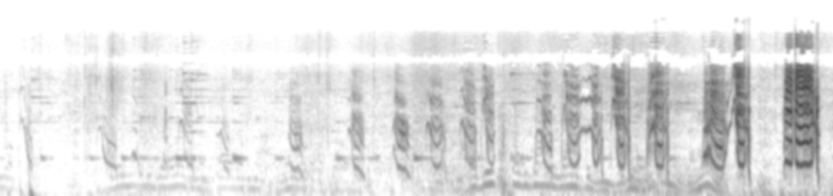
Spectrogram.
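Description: Grey francolin calling: a run of repeated shrill, sweeping calls that starts faintly about three seconds in and builds steadily louder, reaching full volume near the end, the species' typical crescendo call.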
